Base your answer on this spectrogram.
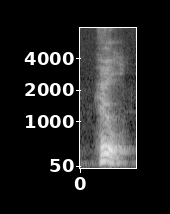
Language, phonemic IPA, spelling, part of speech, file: Dutch, /hʏl/, hul, noun / verb, Nl-hul.ogg
- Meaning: inflection of hullen: 1. first-person singular present indicative 2. second-person singular present indicative 3. imperative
